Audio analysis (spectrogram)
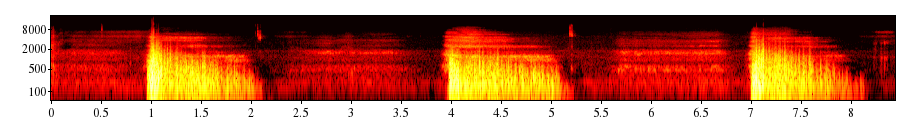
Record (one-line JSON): {"exhalation_length": "8.4 s", "exhalation_amplitude": 32768, "exhalation_signal_mean_std_ratio": 0.29, "survey_phase": "beta (2021-08-13 to 2022-03-07)", "age": "18-44", "gender": "Male", "wearing_mask": "No", "symptom_none": true, "symptom_onset": "13 days", "smoker_status": "Current smoker (e-cigarettes or vapes only)", "respiratory_condition_asthma": false, "respiratory_condition_other": false, "recruitment_source": "REACT", "submission_delay": "1 day", "covid_test_result": "Negative", "covid_test_method": "RT-qPCR", "influenza_a_test_result": "Negative", "influenza_b_test_result": "Negative"}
